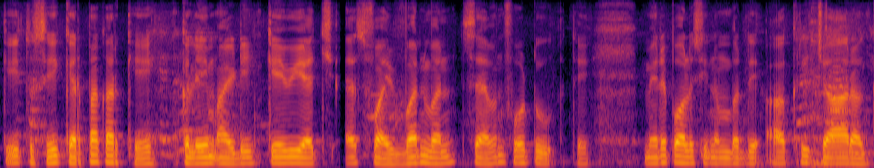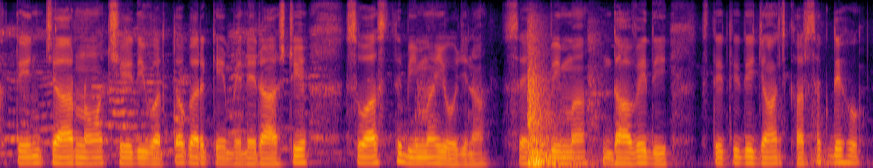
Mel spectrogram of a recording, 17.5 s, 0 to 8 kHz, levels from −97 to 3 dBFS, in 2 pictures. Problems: constant background noise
